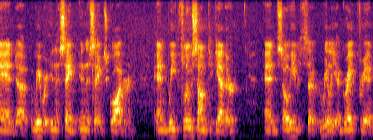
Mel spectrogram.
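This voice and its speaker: A man talks at a moderate pace and a medium pitch, with ordinary pitch variation. Audible room echo surrounds his voice. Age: 90s. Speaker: navy veteran. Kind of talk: interview. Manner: halting.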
